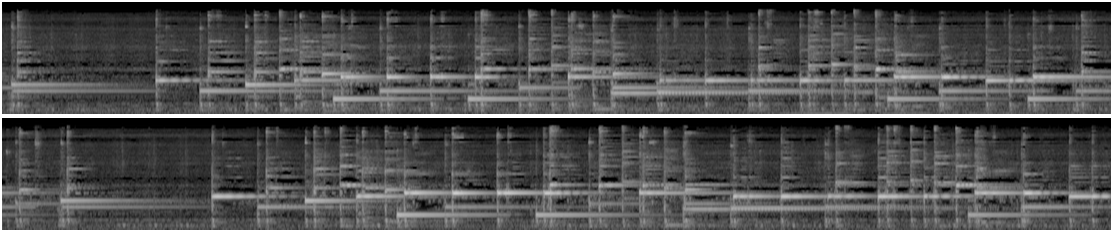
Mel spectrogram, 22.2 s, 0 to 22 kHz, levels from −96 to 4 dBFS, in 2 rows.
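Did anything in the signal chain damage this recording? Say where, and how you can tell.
No, nothing in the signal chain audibly damages this recording of sounds; the signal arrives intact at every stage from capture to playback.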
